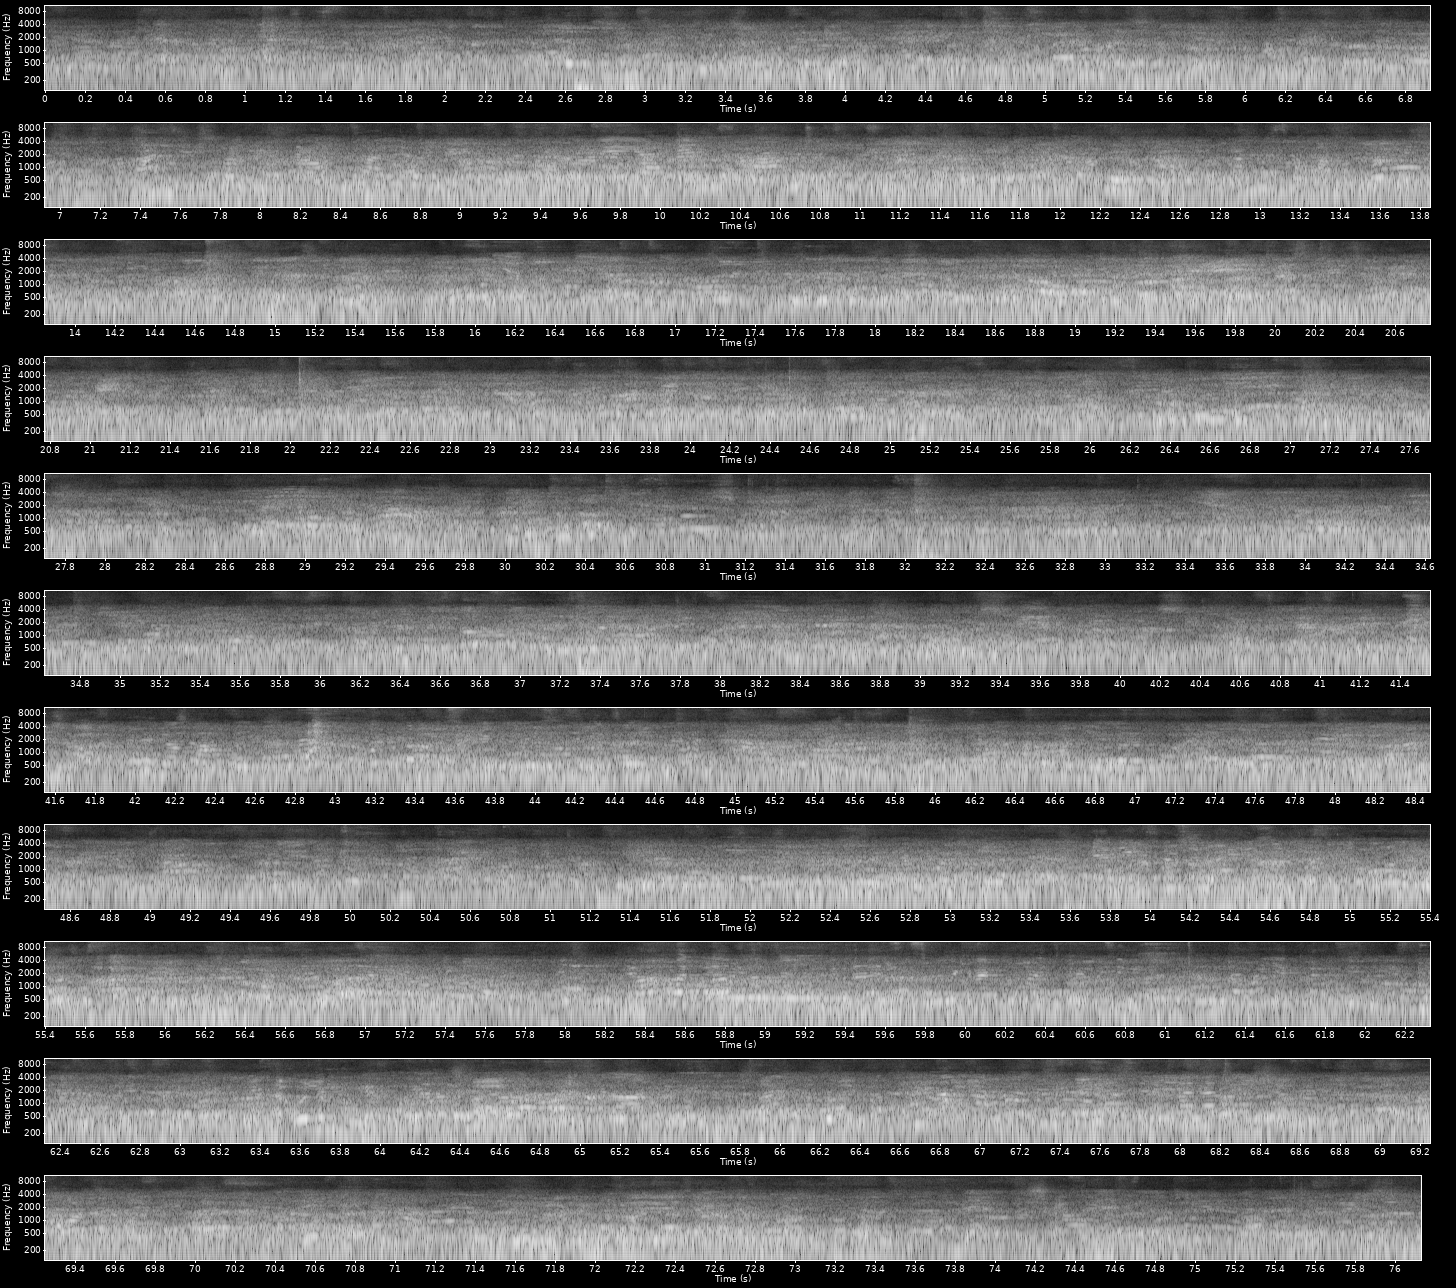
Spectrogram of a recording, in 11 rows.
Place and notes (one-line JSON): {"title": "essen, lichtburg theatre", "date": "2011-06-08 23:39:00", "description": "Im Foyer des traditionellem Kinos, welches in diesem Moment gefüllt ist mit Besuchern, die an einer Photo Wettbewerbs Vernissage teilnehmen.\nInside the foyer of the traditional cinema. Here crowded with visitors of a photo contest vernissage.\nProjekt - Stadtklang//: Hörorte - topographic field recordings and social ambiences", "latitude": "51.45", "longitude": "7.01", "altitude": "87", "timezone": "Europe/Berlin"}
